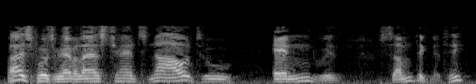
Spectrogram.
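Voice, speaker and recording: An actor playing a weary, wry, stubborn man in 1950s science fiction radio style, halting at times and emphatic at others. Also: medium pitch, animated, slightly rough. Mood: wry, relieved. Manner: halting then emphatic, wryly ironic. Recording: muffled, hissy vintage radio broadcast.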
